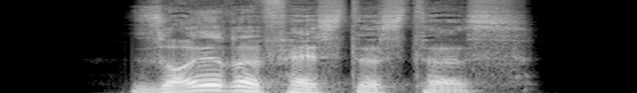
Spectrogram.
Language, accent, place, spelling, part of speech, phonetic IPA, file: German, Germany, Berlin, säurefestestes, adjective, [ˈzɔɪ̯ʁəˌfɛstəstəs], De-säurefestestes.ogg
- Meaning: strong/mixed nominative/accusative neuter singular superlative degree of säurefest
